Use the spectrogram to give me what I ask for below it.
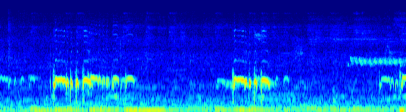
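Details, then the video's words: Lebaran zebra dove song: two clear bouts of fast stuttered coos that settle into a sustained soft note, about three seconds apart. Distant doves answer faintly, a higher drawn note sounds near the end, and a low hum persists. "SUARA PERKUTUT: Burung perkutut gacor saat lebaran"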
